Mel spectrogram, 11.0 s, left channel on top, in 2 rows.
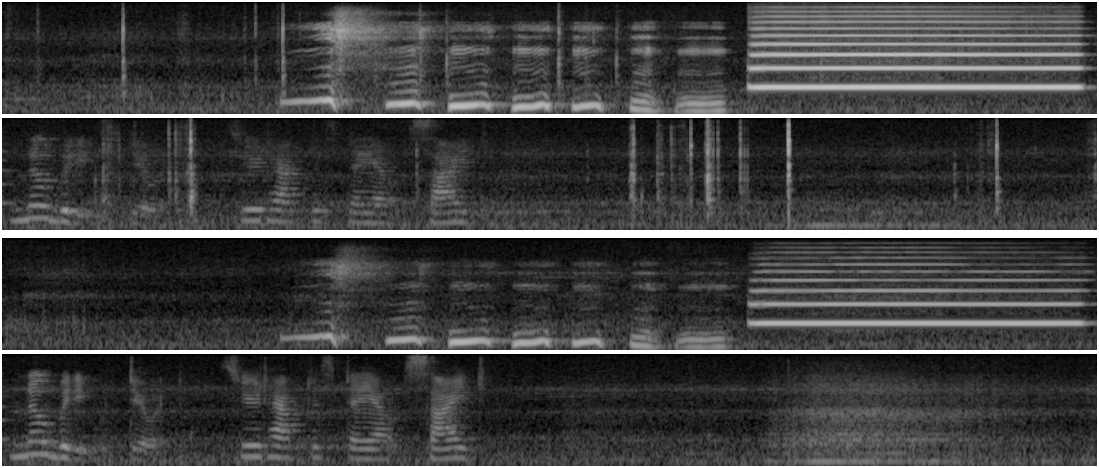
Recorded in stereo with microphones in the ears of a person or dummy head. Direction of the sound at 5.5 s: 70° right (ahead or behind).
